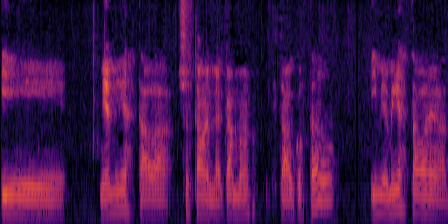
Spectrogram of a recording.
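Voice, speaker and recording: This man has a fairly high pitch and a Rioplatense accent. He talks at a fairly quick pace. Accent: Argentine Rioplatense Spanish. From Argentina. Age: 20s. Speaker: au pair. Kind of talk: interview.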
